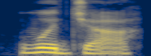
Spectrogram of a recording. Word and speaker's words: would you: Would you becomes woulda. Your turn, woulda.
